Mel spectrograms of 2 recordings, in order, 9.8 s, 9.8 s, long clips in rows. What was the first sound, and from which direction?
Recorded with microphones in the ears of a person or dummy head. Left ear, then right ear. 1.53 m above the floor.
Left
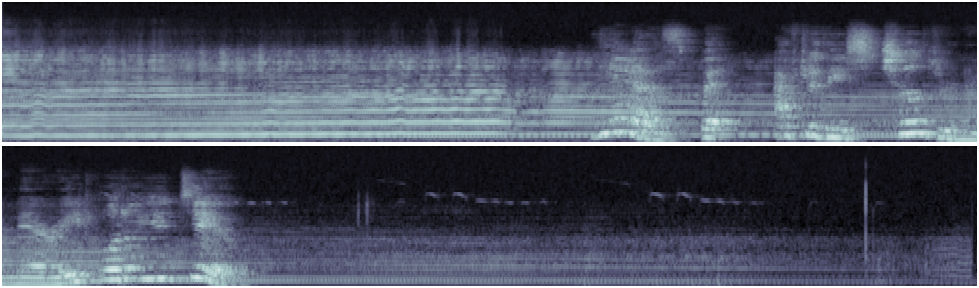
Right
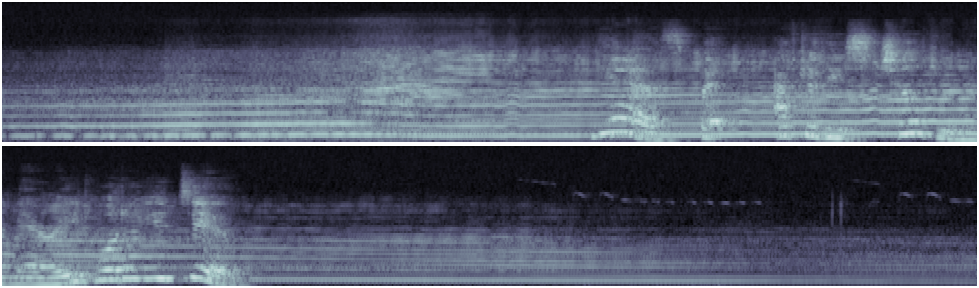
A woman speaking, 25° right (ahead or behind).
